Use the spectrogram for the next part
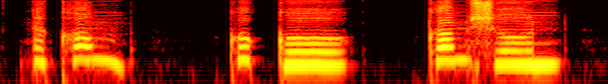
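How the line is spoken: Soft coaxing call. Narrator (German): rief leise und lockend

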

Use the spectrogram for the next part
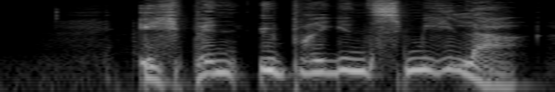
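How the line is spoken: Whisper. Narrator (German): flüstert sie

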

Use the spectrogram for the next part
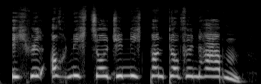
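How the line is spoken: Calling out. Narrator (German): ruft ein Luttgi

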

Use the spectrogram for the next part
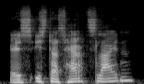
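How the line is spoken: Calling out again. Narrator (German): rief der Onkel wieder

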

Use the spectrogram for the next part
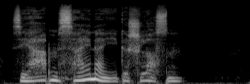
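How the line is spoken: Whispered. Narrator (German): flüsterte Ben Hilda

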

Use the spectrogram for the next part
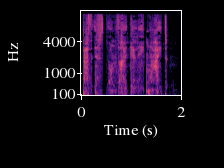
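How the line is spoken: Whispered. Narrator (German): flüstert Tim

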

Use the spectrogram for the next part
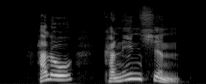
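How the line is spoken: Calling out. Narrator (German): ruft er

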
